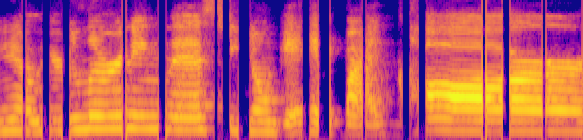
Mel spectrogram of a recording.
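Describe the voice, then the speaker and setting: In a dry, close recording with no echo, a woman speaks at a moderate pace. Her fairly high voice has a bright, sharp tone. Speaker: animal communicator. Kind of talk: casual chat.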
